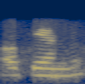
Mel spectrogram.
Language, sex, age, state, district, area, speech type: Telugu, female, 30-45, Andhra Pradesh, Vizianagaram, rural, conversation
